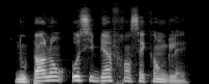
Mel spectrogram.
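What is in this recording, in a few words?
"nous parlons aussi bien français qu'anglais", French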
